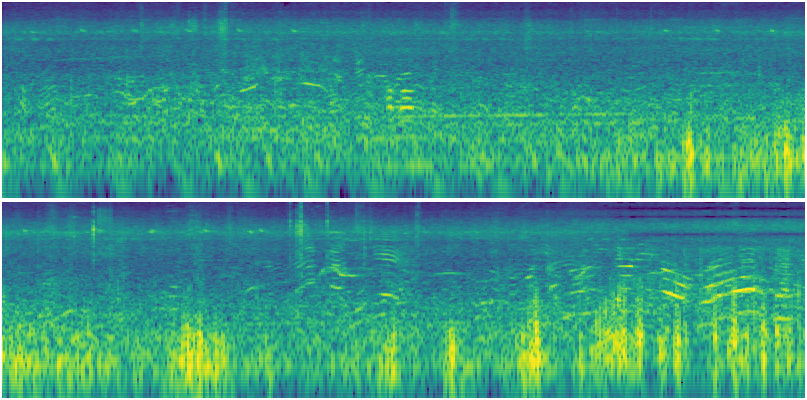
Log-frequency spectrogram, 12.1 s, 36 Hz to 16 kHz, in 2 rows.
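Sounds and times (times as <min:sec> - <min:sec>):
people talking: 0:00.0 - 0:12.0
wind buffeting microphone: 0:03.4 - 0:12.0.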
